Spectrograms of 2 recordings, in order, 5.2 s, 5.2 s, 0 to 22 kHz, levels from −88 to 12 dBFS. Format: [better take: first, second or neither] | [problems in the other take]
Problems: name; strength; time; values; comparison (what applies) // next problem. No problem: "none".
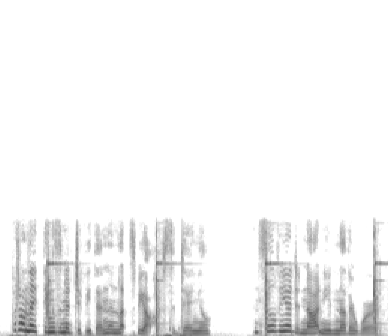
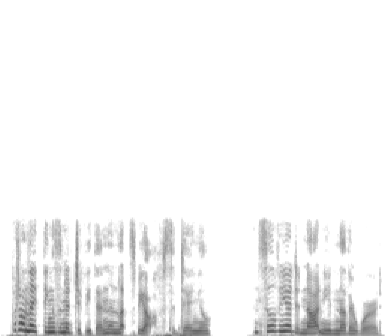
second | background sound (Hammer); 10 dB below the speech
